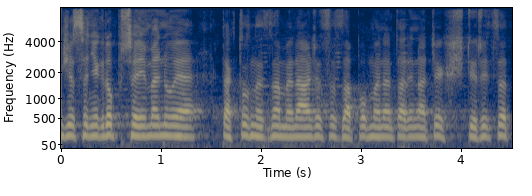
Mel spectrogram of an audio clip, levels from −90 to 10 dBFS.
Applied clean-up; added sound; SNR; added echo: neural separator model SepFormer DNS4.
